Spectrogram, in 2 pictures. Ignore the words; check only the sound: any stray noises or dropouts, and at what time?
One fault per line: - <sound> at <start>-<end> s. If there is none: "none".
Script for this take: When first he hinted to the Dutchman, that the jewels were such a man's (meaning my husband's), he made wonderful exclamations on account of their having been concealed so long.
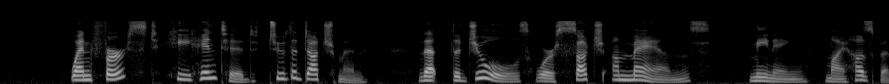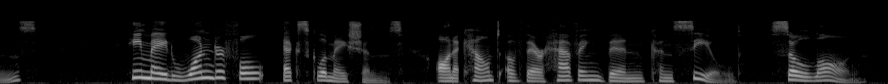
none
